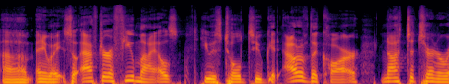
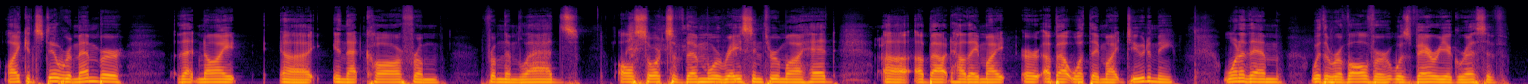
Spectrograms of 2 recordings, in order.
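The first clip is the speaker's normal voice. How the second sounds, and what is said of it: Weak put-on Irish accent. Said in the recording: “Is that supposed to be your Irish accent? ... It's not good. It's not good.”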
